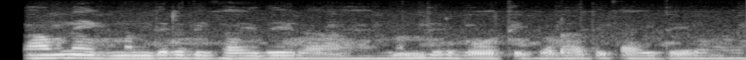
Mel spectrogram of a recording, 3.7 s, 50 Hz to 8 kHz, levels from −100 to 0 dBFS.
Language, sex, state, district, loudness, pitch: Hindi, male, Haryana, Rohtak, -16 LUFS, 135 Hz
